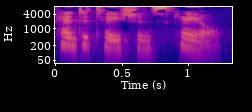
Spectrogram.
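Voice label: "pentatonic scale", English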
